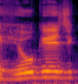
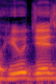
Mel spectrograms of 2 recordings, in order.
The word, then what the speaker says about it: Hughes: ये ह्यूगेज, कभी कभी आपको ह्यूजेज भी मिल सकता है, प्रोनाउंसिएशन अलग अलग होता है, HUGHES इसका नाम है।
